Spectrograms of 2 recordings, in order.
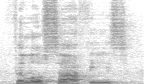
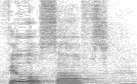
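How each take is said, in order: First: The word is said like English "philosophies." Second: The word is said as the French term. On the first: The speaker calls it wrong. "as the kids in my class would say" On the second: The speaker calls it right. "that's a French word"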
